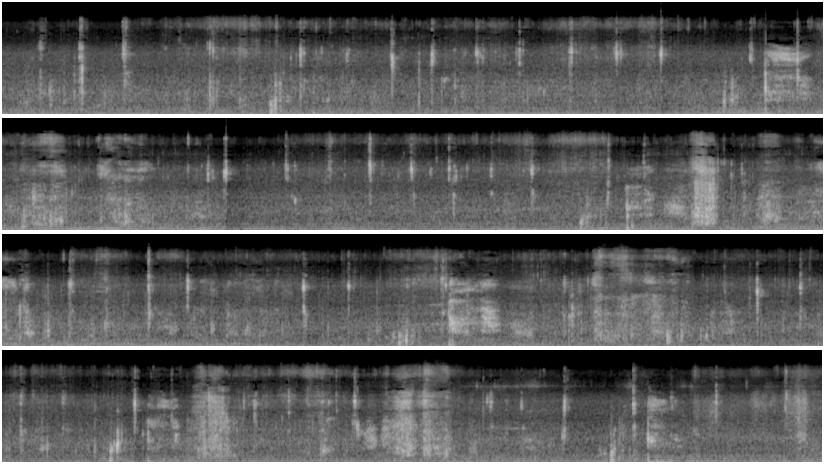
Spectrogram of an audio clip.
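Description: Close-miked eating sounds: a person biting and chewing braised, sauce-glazed meat, with many small wet clicks and smacks and a few louder bursts of mouth noise.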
